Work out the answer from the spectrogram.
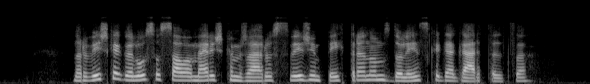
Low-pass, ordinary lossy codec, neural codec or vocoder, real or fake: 7.2 kHz; Opus, 16 kbps; codec, 16 kHz, 0.7 kbps, FocalCodec; fake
